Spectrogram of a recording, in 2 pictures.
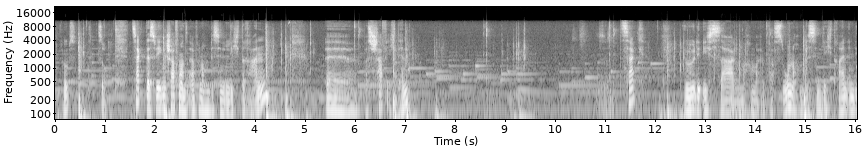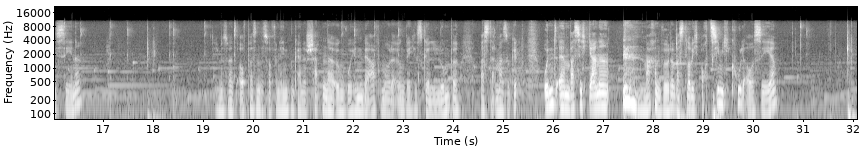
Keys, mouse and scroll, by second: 0.0 F11, 0.0 click, 0.5-3.0 middle drag, 1.7 KP_7, 3.0-4.8 right drag, 3.7 shift+d, 5.6-7.3 right drag, 6.2 g, 8.1-9.8 drag, 8.7 r, 11.2-12.2 drag, 11.6 s, 12.7-15.6 drag, 13.0 s, 14.4 KP_3, 15.8-20.2 drag, 17.4 r, 20.2 middle click, 21.2-23.7 drag, 21.2 middle click, 23.0 middle click, 28.0 KP_7, 28.6 KP_0, 30.5-32.0 right drag, 31.4 KP_7.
